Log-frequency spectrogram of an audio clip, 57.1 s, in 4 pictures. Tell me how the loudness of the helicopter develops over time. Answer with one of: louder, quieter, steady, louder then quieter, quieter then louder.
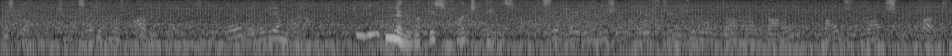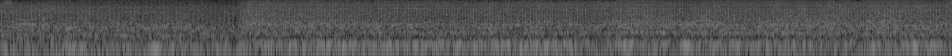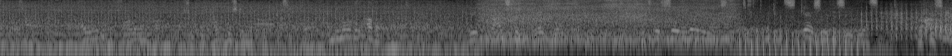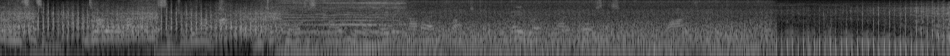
steady.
